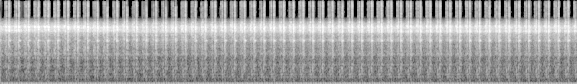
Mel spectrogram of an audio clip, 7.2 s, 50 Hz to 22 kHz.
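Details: Ford Thunderbird Turbo Coupe 2.3L at idle: sharp, very regular knock about twice a second; owner suspects valve knock, unconfirmed.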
